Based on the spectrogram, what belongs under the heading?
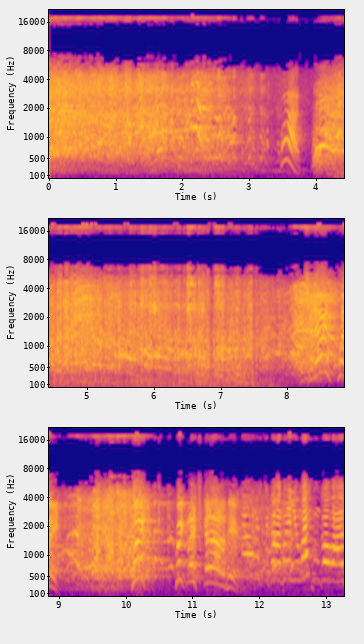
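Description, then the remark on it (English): Loud trumpeting from an elephant tied to a house, in long blaring bursts with rising and falling wails, continuing almost nonstop and growing into a flurry of shorter squeals near the end, amid a noisy clamor. “An elephant is tied to our house!”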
